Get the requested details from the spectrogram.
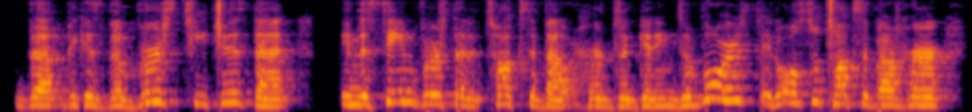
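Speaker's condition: No condition

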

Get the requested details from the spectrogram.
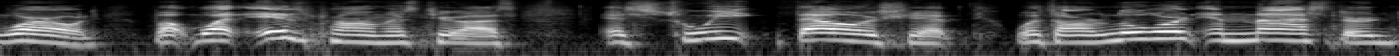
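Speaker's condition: Cerebral palsy; cerebral palsy since birth

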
